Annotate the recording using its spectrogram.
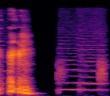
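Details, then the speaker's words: A single short, harsh, dry cough from an adult, lingering weeks after a winter viral illness, possibly COVID, blamed on airway inflammation; likened to whooping cough, nothing coming up; followed by a steady musical tone. "it causes inflammation even long after it's gone and that kind of causes that cough it's it sounds like a whooping cough"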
